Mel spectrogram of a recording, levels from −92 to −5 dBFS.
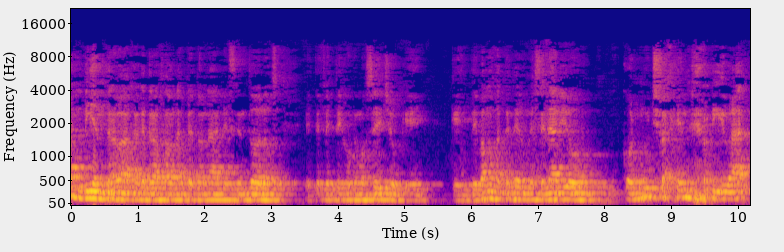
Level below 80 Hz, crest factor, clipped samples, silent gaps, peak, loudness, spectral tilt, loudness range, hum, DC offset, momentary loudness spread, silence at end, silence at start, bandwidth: -50 dBFS; 18 dB; under 0.1%; none; -4 dBFS; -22 LUFS; -7.5 dB/octave; 4 LU; none; under 0.1%; 13 LU; 0 s; 0 s; 10.5 kHz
